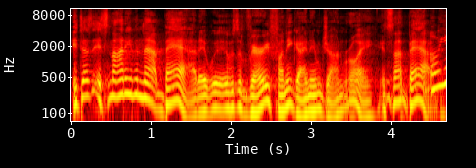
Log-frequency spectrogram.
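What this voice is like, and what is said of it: Usual voice. Nothing is said of it.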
